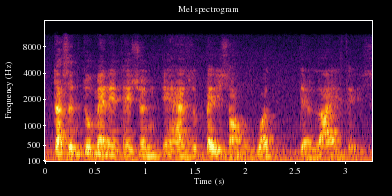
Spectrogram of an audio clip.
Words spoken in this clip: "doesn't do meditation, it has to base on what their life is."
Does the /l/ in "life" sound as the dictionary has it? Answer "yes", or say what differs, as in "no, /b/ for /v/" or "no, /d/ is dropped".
yes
